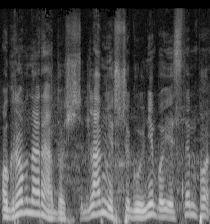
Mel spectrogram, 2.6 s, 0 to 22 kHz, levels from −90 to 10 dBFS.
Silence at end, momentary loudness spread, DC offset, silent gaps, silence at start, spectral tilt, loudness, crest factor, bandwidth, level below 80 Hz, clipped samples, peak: 0 s; 4 LU; under 0.1%; none; 0.05 s; -6 dB/octave; -18 LUFS; 14 dB; 19 kHz; -32 dBFS; under 0.1%; -4 dBFS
